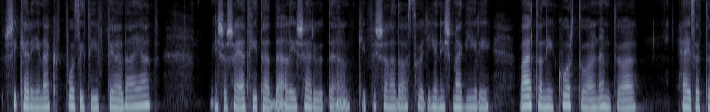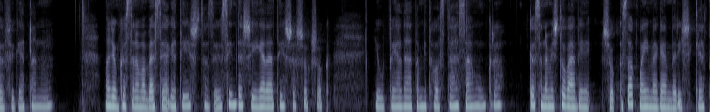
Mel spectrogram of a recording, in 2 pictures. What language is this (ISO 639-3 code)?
hun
